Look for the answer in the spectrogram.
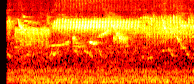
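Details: Canary song played to lure a silent canary into singing: warbled high phrases and a long rapid buzzy trill, over steady broadband background noise.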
